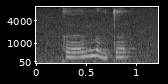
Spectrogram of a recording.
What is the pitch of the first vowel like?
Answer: rising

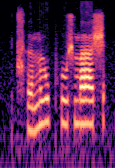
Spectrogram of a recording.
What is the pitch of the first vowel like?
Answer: low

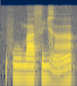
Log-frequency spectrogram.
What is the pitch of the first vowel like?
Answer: high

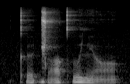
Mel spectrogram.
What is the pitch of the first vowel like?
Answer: rising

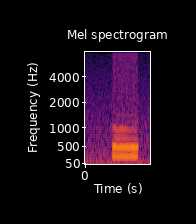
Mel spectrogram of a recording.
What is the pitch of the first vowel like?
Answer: low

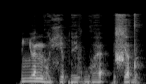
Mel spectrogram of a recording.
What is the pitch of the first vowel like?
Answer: high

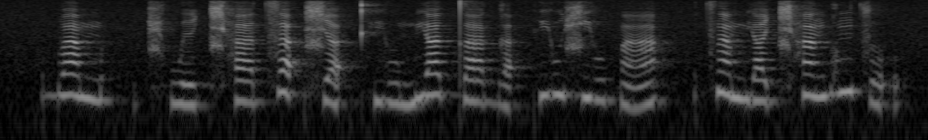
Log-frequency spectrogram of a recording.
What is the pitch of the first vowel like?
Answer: falling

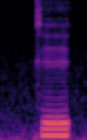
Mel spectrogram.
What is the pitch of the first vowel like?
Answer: high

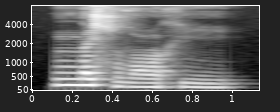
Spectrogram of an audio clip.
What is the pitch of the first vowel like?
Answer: high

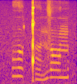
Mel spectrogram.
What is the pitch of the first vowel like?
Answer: falling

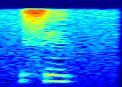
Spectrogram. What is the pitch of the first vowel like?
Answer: high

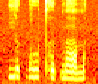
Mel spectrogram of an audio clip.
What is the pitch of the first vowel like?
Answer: low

